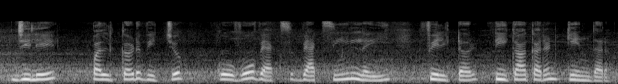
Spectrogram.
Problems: constant background noise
